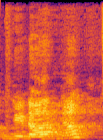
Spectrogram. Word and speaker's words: Cnidaria: We have to pronounce it as a Cnidaria. It's beginning with a C, right?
